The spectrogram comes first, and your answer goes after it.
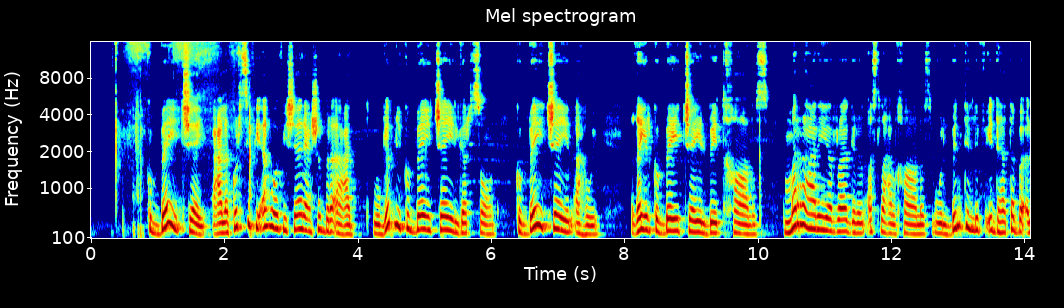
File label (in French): arabe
